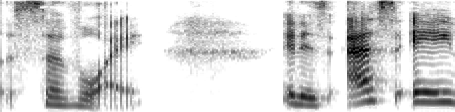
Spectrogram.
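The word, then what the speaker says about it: Savoie: I'm going to recommend to you is called seavoy it is sa a v o i e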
